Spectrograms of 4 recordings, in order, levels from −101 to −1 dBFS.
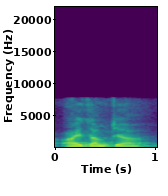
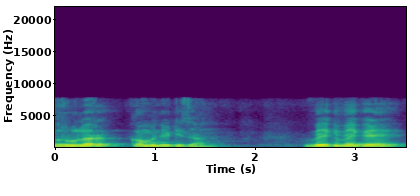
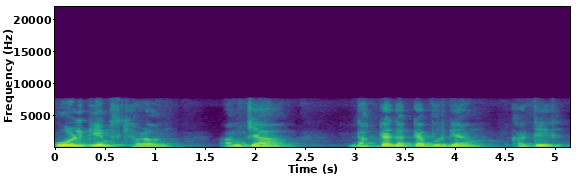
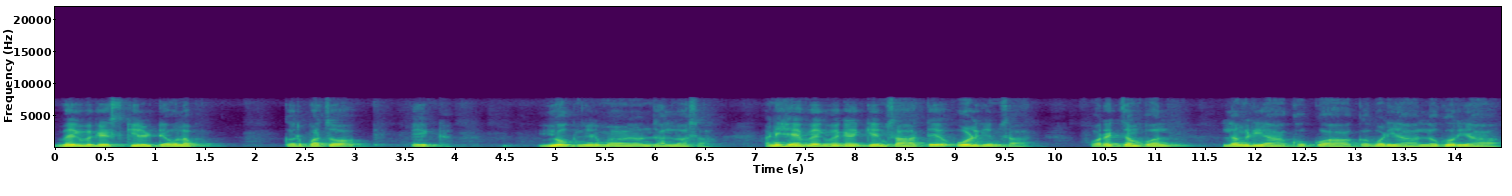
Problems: none marked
